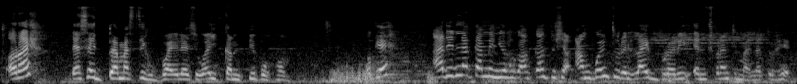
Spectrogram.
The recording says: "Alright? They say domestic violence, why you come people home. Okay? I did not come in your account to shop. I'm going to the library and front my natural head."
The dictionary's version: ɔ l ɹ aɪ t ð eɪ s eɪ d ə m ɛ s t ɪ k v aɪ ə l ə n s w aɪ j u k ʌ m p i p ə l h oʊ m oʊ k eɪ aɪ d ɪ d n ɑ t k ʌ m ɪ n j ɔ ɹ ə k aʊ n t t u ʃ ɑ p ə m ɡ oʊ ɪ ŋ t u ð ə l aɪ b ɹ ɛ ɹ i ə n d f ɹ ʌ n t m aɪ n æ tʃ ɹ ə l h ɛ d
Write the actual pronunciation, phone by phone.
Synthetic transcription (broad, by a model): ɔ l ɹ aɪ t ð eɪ s eɪ d ə m ɛ s t ɪ k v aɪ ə l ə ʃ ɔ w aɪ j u k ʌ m p i p ə l h oʊ m oʊ k eɪ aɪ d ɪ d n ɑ k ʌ m ɪ n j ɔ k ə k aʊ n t t u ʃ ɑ ə m ɡ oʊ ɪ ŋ t u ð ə l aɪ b ɹ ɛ ɹ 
